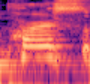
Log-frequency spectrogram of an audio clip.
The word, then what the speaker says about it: pulse: 6번 문장 chase pulse. 이게 저기 pulse는 비슷한 발음으로 지갑도 있잖아요. 그래서 P-U-R-S-E가 있는데 그 pulse 말고 이 pulse는 L 발음을 조심하셔야 되고요.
